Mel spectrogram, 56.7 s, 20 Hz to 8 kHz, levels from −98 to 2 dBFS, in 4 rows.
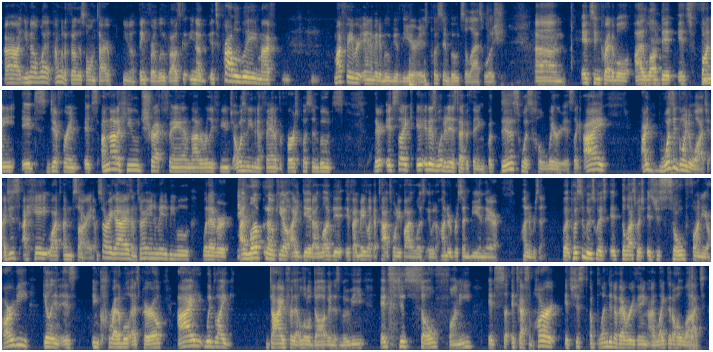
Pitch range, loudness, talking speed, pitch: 120-155 Hz, -24 LUFS, 195 wpm, 135 Hz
